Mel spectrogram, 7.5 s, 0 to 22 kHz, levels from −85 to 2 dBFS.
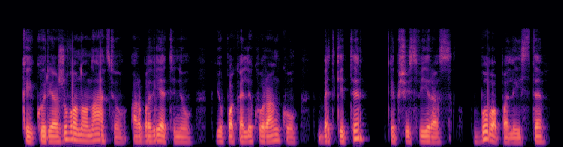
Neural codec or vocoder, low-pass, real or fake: autoencoder, 48 kHz, 128 numbers a frame, DAC-VAE, trained on Japanese speech; 10.8 kHz; fake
